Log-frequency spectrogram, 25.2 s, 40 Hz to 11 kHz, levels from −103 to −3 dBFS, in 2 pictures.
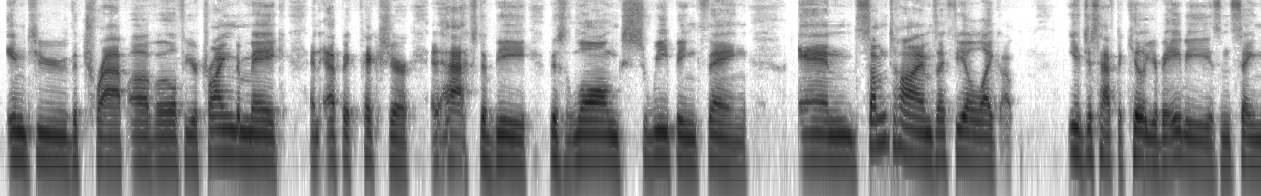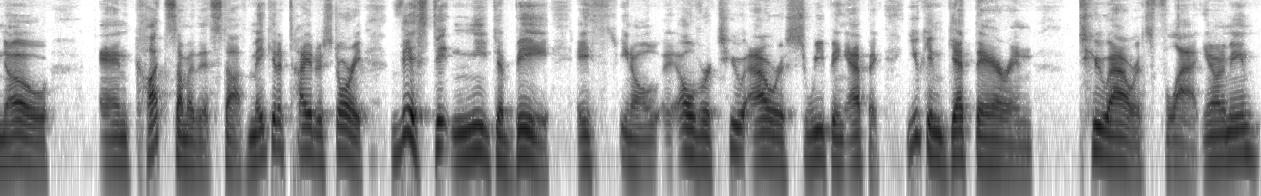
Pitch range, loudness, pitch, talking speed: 105-125 Hz, -24 LUFS, 115 Hz, 175 wpm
